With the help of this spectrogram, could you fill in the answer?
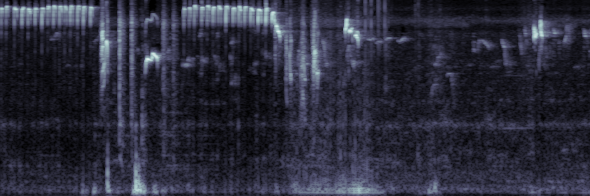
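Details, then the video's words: Olive-backed sunbird song for training competition birds: thin, very high buzzy trills held for about a second each, broken by sharp descending notes, then sparse high chips with some low background noise. "KONIN GACOR ISIAN MASTERAN UNTUK BURUNG LOMBA."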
